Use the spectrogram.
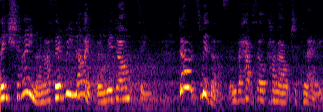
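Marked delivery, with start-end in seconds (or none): none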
